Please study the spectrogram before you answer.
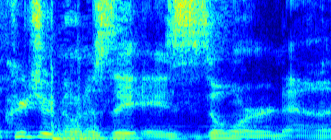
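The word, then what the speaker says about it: Xorn: this is a creature known as a a Zorn x o r n is how you spell that um you can't really recall too much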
